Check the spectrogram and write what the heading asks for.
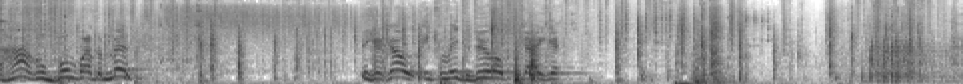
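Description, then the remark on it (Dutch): Hard, rapid ticking and clattering of very large stone beads, pebbles with a hole in them, striking window panes, dense and irregular throughout, with a person speaking hurriedly over the impacts. “Oh, je hoort het nu keihard tegen de ruiten tikken.”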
